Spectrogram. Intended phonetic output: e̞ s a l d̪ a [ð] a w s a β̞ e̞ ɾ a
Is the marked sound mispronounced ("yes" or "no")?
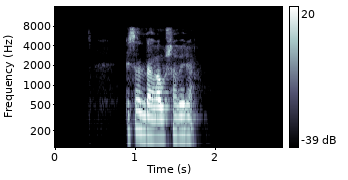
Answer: yes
